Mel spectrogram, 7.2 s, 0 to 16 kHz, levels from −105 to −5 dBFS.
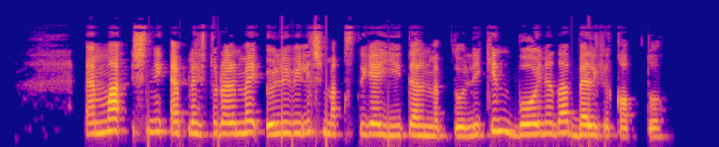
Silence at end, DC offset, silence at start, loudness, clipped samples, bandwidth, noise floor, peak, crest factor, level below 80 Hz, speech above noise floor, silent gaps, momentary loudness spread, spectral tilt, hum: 0.55 s; under 0.1%; 0.7 s; -21 LUFS; under 0.1%; 9.4 kHz; -51 dBFS; -2 dBFS; 20 dB; -64 dBFS; 30 dB; 0.80-0.84 s; 11 LU; -3 dB/octave; none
